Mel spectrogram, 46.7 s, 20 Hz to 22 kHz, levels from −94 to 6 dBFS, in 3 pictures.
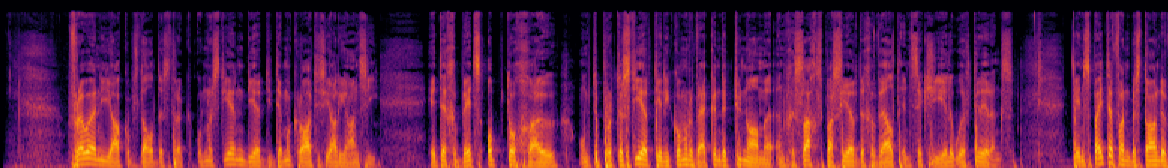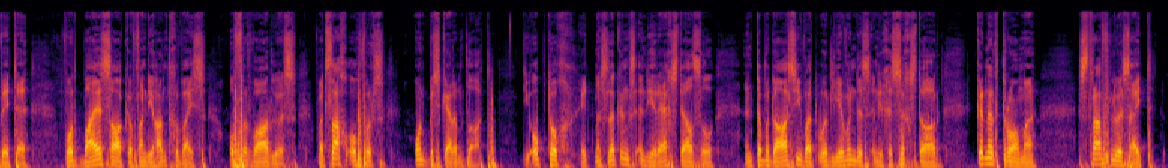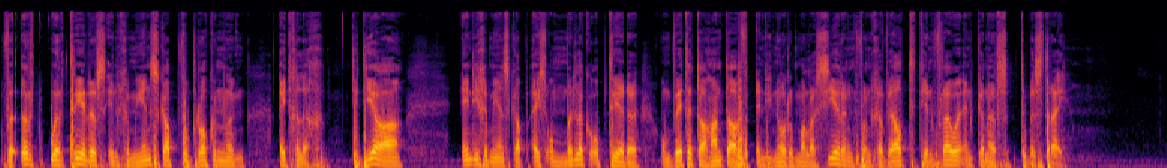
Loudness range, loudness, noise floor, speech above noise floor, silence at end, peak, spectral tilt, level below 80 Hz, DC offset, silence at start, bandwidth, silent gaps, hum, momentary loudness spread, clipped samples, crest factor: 3 LU; -17 LUFS; -58 dBFS; 42 dB; 1.35 s; 0 dBFS; -6.5 dB/octave; -32 dBFS; under 0.1%; 0.45 s; 16.5 kHz; none; none; 11 LU; under 0.1%; 16 dB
